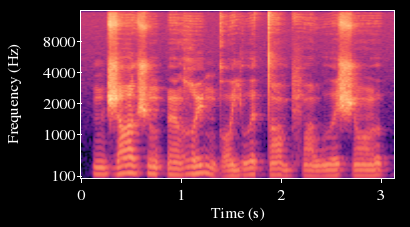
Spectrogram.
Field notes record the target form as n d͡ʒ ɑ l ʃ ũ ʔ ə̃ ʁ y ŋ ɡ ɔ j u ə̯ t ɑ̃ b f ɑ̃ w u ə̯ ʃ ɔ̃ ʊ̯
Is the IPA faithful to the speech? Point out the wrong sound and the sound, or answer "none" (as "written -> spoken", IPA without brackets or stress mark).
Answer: none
